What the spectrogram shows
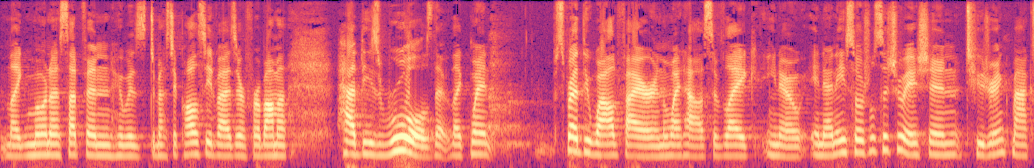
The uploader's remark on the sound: at Town Hall Seattle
